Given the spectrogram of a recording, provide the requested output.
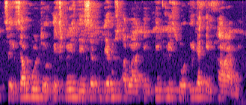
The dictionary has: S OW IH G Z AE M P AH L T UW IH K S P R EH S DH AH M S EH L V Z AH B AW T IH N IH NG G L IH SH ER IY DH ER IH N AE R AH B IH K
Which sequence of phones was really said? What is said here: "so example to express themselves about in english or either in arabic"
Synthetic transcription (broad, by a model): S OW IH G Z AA M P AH L T UW IH K S P R EH S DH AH S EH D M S AH B AW T IH N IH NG G L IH S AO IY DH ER IH N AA R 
